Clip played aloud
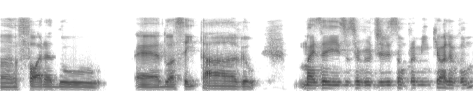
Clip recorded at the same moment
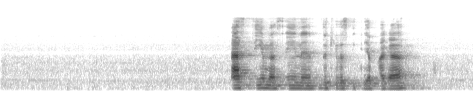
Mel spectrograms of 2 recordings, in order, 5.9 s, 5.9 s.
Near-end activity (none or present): present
